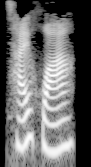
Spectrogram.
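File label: "才华", Mandarin Chinese; chinese-flashcards; hsk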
